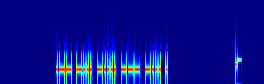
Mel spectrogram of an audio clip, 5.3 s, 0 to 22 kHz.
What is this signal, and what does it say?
Morse code, heard as a keyed tone, about 34 wpm, 700 Hz. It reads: WB6OBE
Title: USA Call Signs 35wpm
